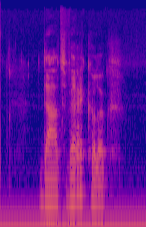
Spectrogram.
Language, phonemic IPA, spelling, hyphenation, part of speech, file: Dutch, /ˌdaːtˈʋɛr.kə.lək/, daadwerkelijk, daad‧wer‧ke‧lijk, adverb / adjective, Nl-daadwerkelijk.ogg
- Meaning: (adverb) effectively, actually; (adjective) actual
